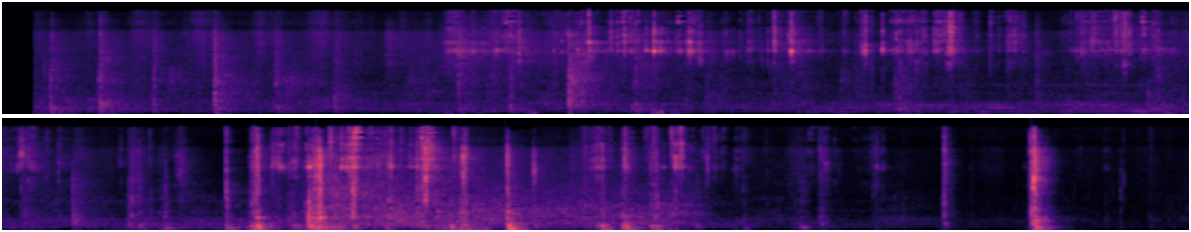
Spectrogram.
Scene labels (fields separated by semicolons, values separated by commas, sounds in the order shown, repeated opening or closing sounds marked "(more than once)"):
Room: hallway; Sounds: footsteps, keys, door (more than once), toilet flushing, light switch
